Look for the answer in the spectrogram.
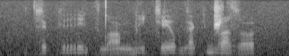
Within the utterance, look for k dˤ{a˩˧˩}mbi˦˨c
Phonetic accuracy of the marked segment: correct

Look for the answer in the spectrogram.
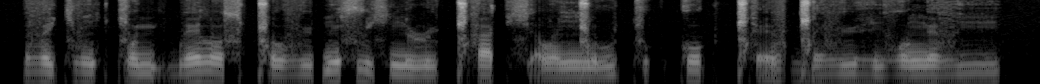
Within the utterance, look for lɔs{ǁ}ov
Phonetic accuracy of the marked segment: correct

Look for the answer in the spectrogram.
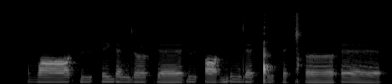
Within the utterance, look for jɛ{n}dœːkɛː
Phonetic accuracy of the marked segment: correct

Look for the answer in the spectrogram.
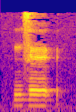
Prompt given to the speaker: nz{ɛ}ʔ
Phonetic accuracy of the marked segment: incorrect: ɘ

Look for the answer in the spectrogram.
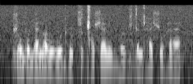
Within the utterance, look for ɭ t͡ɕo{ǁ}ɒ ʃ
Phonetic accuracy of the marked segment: correct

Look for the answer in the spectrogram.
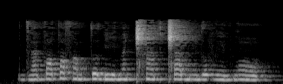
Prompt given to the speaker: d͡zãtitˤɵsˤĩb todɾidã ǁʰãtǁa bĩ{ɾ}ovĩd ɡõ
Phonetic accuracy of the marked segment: incorrect: d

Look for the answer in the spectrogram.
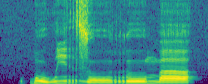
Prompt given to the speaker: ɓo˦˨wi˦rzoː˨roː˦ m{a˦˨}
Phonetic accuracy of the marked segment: incorrect: a˦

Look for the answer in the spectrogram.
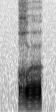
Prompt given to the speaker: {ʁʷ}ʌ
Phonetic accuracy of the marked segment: correct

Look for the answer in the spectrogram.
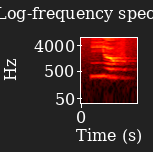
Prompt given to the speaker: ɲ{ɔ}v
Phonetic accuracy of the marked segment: incorrect: ʊ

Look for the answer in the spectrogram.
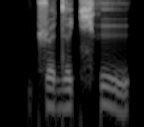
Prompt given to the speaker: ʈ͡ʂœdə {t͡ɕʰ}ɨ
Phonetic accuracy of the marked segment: correct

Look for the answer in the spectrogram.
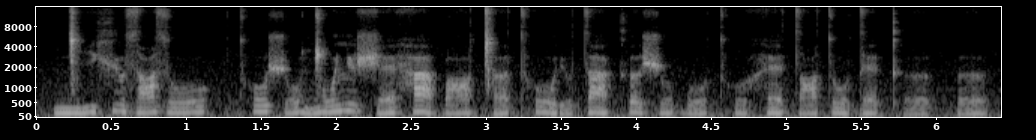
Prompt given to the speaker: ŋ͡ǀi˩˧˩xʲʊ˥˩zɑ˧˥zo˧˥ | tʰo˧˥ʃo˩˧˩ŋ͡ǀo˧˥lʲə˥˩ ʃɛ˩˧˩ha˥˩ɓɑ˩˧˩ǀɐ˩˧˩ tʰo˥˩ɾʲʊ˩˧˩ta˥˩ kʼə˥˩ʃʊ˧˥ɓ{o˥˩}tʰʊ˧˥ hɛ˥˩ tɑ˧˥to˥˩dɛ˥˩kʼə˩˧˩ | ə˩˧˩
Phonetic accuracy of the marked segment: incorrect: o˩˧˩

